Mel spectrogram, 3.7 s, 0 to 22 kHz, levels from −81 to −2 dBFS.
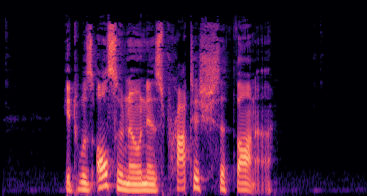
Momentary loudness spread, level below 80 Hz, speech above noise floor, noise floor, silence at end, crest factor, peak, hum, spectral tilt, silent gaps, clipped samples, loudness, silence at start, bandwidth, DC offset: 11 LU; -56 dBFS; 48 dB; -64 dBFS; 0.95 s; 18 dB; -2 dBFS; none; -4 dB/octave; none; under 0.1%; -16 LUFS; 0.65 s; 14.5 kHz; under 0.1%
